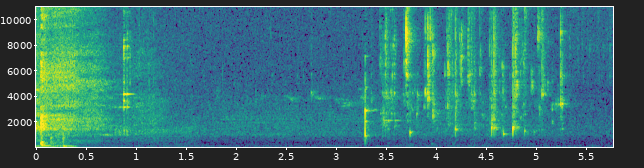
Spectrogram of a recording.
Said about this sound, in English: Okay. And here it goes. It is fizzing. Barely. Barely fizzing. We're going to give it a go.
